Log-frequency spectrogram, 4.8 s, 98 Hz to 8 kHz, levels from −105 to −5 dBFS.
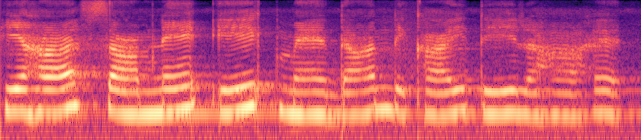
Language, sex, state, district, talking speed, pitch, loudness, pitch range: Hindi, male, Uttar Pradesh, Lalitpur, 100 wpm, 235 Hz, -16 LUFS, 225-245 Hz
